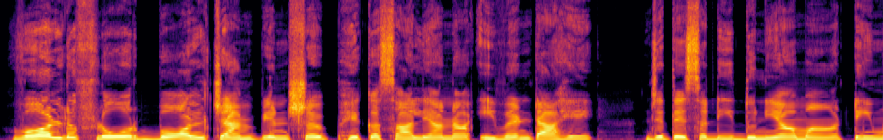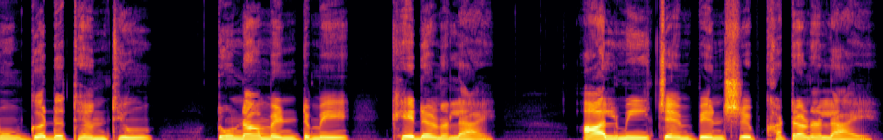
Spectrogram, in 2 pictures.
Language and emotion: Sindhi, neutral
